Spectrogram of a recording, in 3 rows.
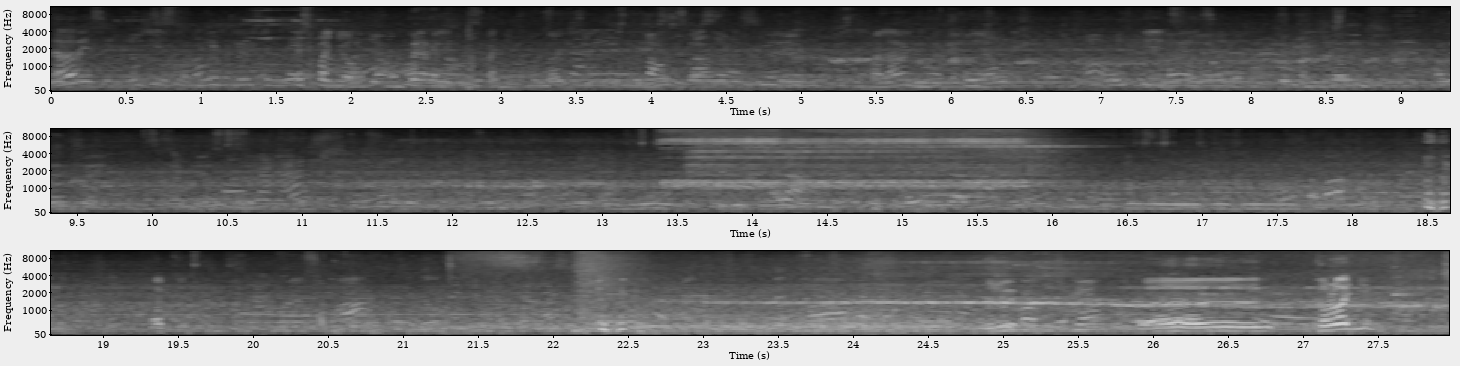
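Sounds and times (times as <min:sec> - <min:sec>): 
people talking on a railway platform: 0:07.0 - 0:27.9
train hissing and rumbling at a railway platform: 0:12.0 - 0:16.6, 0:21.1 - 0:27.9.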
